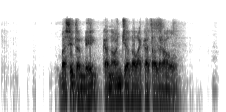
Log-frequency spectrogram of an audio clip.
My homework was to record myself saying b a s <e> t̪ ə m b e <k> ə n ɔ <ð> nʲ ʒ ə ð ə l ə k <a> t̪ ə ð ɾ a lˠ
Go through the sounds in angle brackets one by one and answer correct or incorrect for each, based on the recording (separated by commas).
correct, correct, incorrect, incorrect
